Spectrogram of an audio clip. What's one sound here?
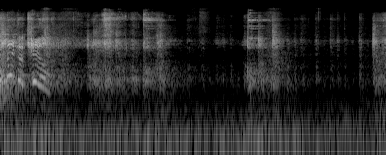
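Game sound effects whoosh and clash in quick bursts.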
